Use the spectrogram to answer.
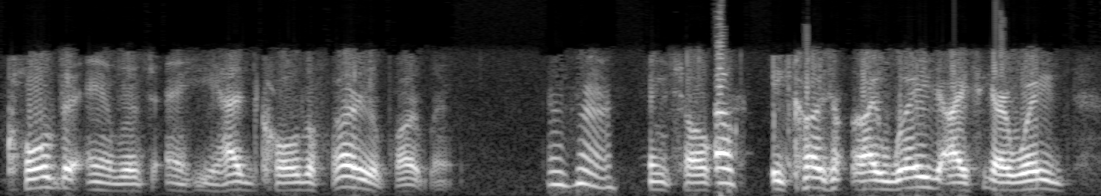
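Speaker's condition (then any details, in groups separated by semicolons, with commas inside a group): Traumatic brain injury; injury 33 years ago, relearned walking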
